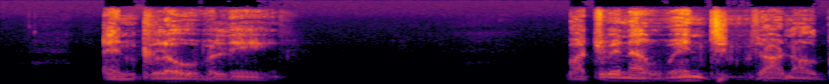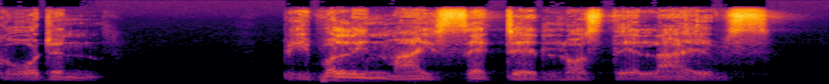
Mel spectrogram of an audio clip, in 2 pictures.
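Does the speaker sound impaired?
Yes: total laryngectomy; total laryngectomy for very rare deep laryngeal cancer, first in South Africa, breathes through neck; relearned speech, formerly artificial robotic voice like Stephen Hawking, speaking about 18 months, self-described sexy voice.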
